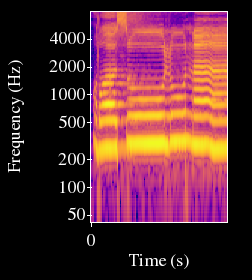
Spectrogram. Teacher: Na dihukumi dengan mad thobi'i zohiri. Sebab ada alif yang sebelumnya fathah. Maka nun panjang dua harakat.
